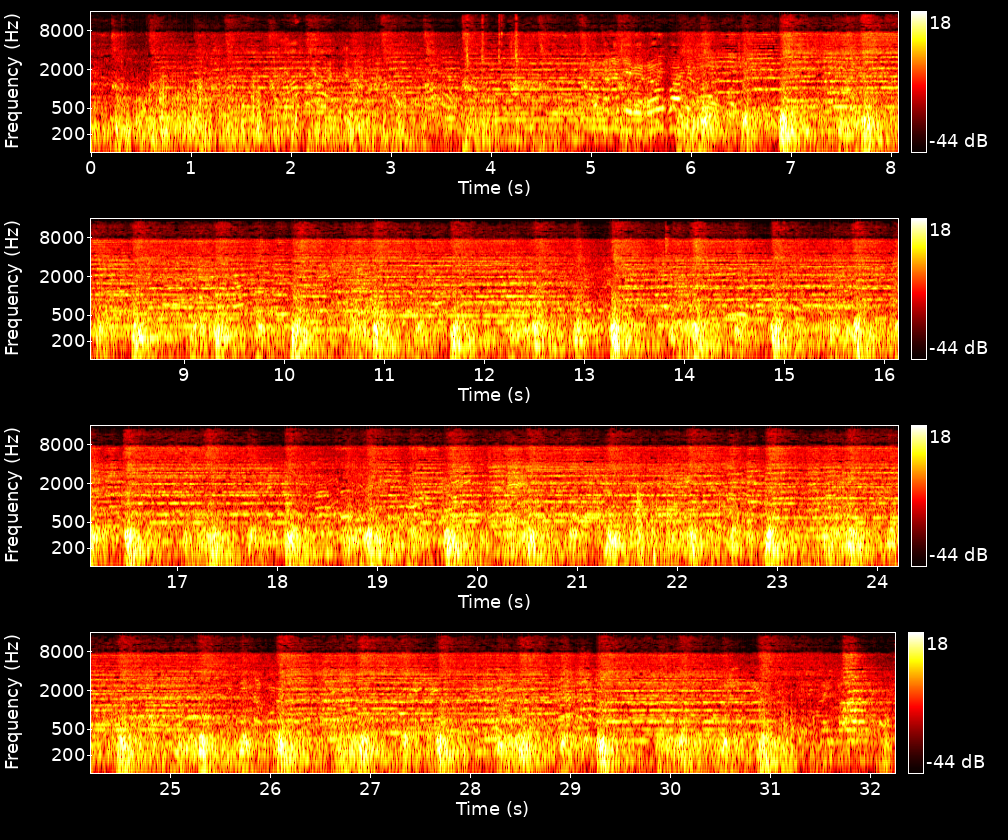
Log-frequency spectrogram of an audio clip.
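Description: An agrupación musical, a Spanish procession band of cornets, trumpets and drums, playing a processional march with a steady drum beat.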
